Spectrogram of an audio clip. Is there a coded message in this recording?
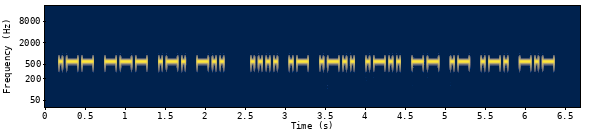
Yes: Morse code from 0.2 to 6.4 s, heard as a keyed tone, about 25 wpm, 600 Hz. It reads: WORD HALLMARK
